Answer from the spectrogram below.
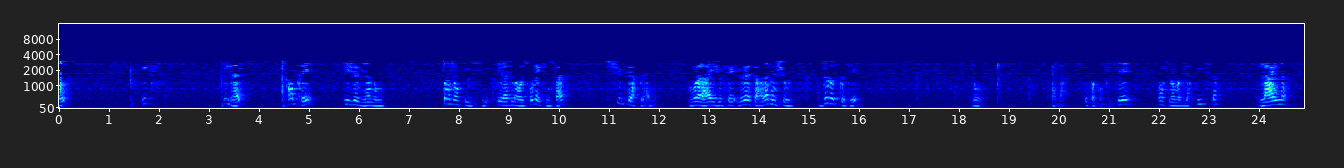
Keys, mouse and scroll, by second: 6.0-7.8 drag, 8.3-12.1 middle drag, 12.4-13.0 scroll up 1, 13.0-17.0 middle drag, 17.2-21.9 middle drag, 22.0-23.7 drag, 24.2-24.9 drag.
